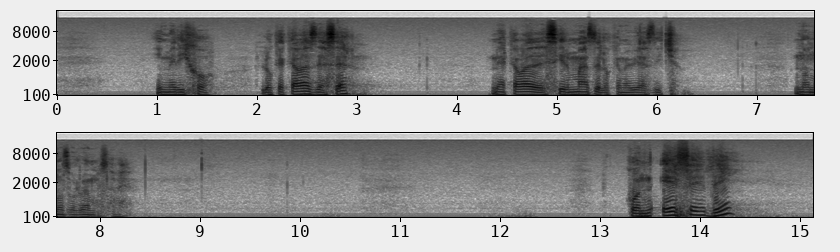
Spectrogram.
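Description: A middle-aged man speaks with animation through a microphone, in short bursts with pauses, in an echoing room.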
